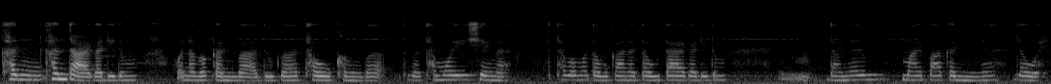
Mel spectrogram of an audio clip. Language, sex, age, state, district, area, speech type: Manipuri, female, 18-30, Manipur, Imphal West, rural, spontaneous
